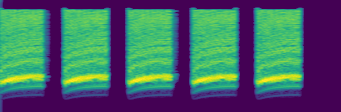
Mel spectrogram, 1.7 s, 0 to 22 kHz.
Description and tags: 5 short alarm blasts. Model 3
